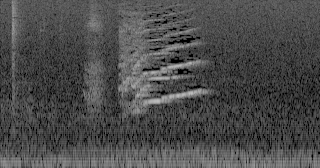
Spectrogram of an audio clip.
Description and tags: Created with image synth or maybe it's a door creaking.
